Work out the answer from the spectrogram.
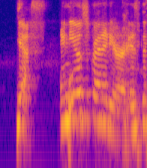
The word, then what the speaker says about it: Ineos: So did I pronounce it right? Ineos? Yes. Ineos Grenadier is the name of the vehicle.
